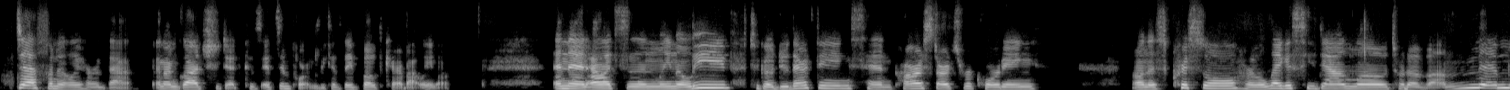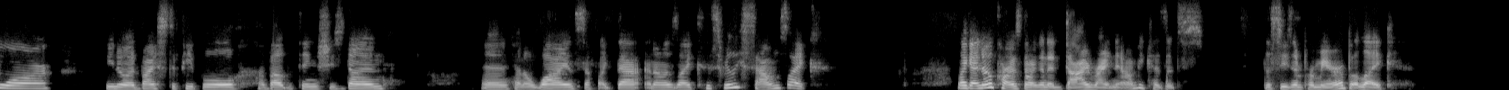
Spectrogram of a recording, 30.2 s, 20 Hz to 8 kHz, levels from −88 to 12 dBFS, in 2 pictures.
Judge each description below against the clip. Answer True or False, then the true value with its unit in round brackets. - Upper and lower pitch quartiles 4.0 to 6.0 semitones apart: True (4.3 semitones)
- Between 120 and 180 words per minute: True (170 wpm)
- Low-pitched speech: False (190 Hz)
